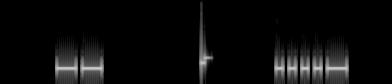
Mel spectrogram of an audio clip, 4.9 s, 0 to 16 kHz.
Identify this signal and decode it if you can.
Morse code, heard as a keyed tone, about 15 wpm, 700 Hz. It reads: M 4
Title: Single Letter-Number 15wpm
